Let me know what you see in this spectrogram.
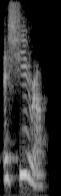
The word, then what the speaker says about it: Asherah: And her name was Asherah. A-S-H-E-R-A-H. And maybe you can pronounce it the American way. – I mean, I would have said Asherah.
